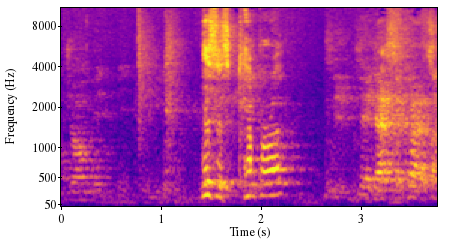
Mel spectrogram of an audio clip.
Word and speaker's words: tempera: Not pronounced tempura, that's Japanese food. This is tempura. Tempera.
